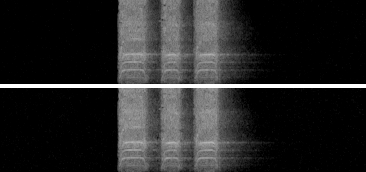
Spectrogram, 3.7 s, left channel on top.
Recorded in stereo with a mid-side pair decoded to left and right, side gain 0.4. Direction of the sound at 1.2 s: 15° right.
